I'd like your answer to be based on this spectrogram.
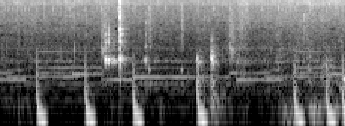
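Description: Chicken bread filling being sautéed in a pan, with steady close sizzling and repeated stirring scrapes and clinks of a spoon against the pan.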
